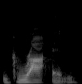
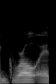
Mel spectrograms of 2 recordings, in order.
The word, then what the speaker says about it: Groton: that's where I got mine it says it's pronounced Groton uh you know people say grow in in all these different butcher the name of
